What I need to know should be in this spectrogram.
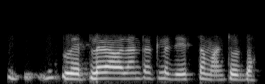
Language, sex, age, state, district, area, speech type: Telugu, female, 18-30, Andhra Pradesh, Visakhapatnam, urban, conversation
